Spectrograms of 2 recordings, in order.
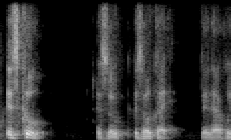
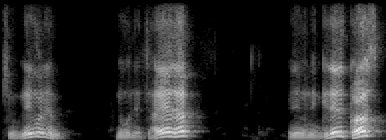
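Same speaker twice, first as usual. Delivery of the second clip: put-on Mexican accent. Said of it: "I can see the Mexican like".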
